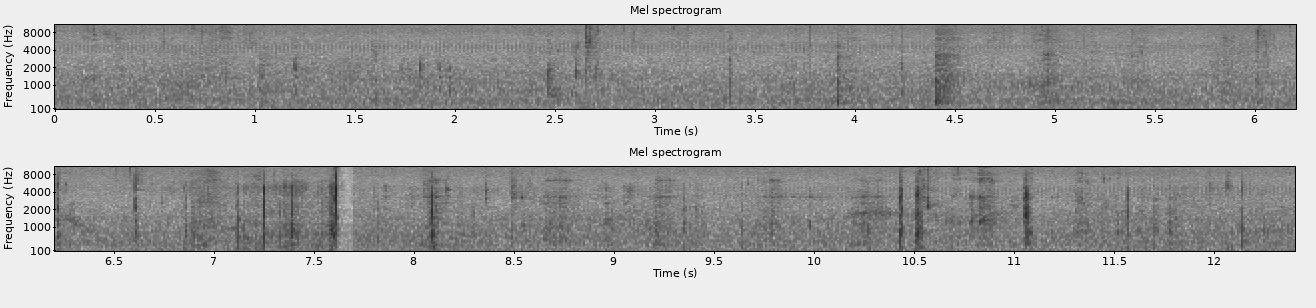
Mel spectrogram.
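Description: Close chewing and biting of a fried potato fritter (aloo chop), with wet mouth clicks and smacks. The clicks come thickest just past the middle, where one sharp click is the loudest sound, over a steady low hum.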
